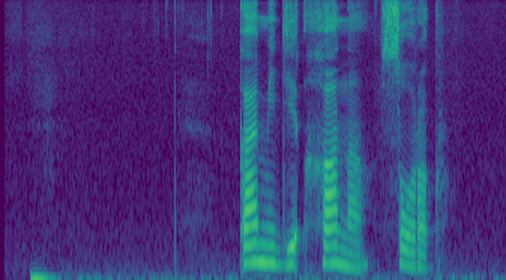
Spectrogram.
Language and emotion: Russian, neutral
